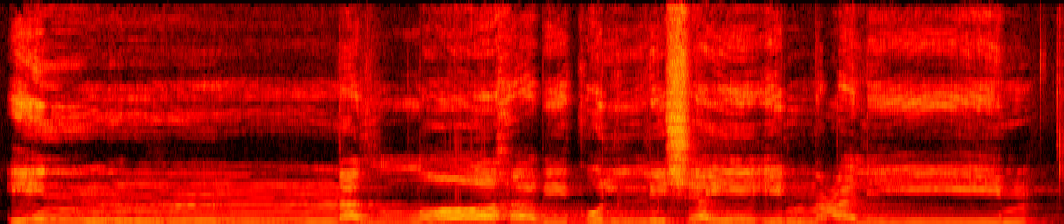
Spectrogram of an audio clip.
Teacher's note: ان اللہ نون مشدد غنہ ہوگا، اور یہاں پر اللہ کے لام سے پہلے نون کے اوپر زبر ہے تو اللہ کے لام کو پر پڑھیں گے، کھڑا زبر ہے، ایک الف کے برابر کھینچیں گے۔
